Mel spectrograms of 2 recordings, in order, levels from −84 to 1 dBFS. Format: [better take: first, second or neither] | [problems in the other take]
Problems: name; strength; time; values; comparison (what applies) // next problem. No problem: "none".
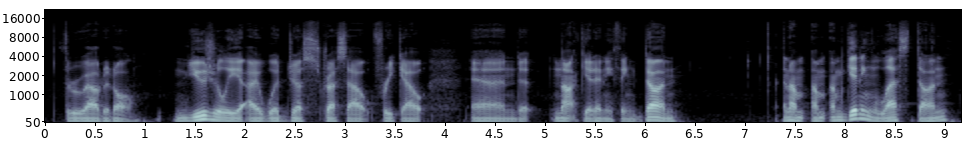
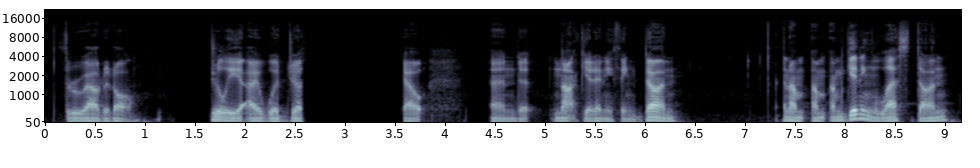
first | audio cutting out; at 1.5 s, at 2.5 s for 1 s and at 4 s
